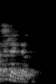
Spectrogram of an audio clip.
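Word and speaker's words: Fresnel: लिखते हैं फ्रेस्नेल लेकिन इसका प्रोनाउंसिएशन होता है फ्रेनेल।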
